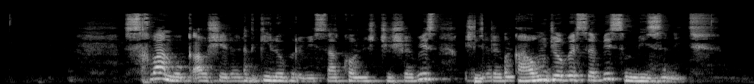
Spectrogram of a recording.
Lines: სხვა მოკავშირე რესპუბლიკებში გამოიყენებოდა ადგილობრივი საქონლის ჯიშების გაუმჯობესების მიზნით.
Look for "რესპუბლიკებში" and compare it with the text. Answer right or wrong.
wrong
